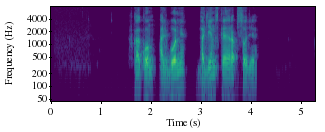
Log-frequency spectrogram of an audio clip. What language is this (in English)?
Russian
